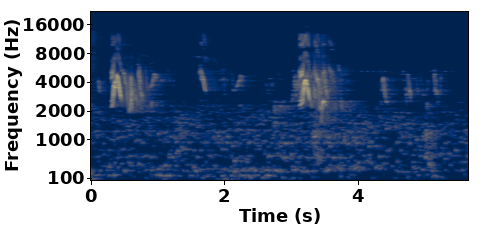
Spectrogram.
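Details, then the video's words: Sparrows by a frozen lake in winter, Bratislavsky Park, Moscow, Russia: two loud bursts of quick, squeaky chirps about three seconds apart, with faint scattered tweets between them. "Sparrows singing"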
